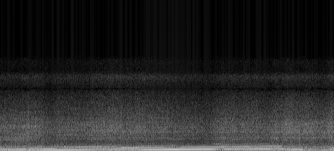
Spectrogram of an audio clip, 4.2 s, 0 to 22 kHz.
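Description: Ford GT40 Mk I's V8 engine accelerating hard, heard from inside the cockpit: its pitch climbs steadily for about three and a half seconds, then drops sharply as the driver shifts up, and the engine pulls again at a lower pitch in the next gear.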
